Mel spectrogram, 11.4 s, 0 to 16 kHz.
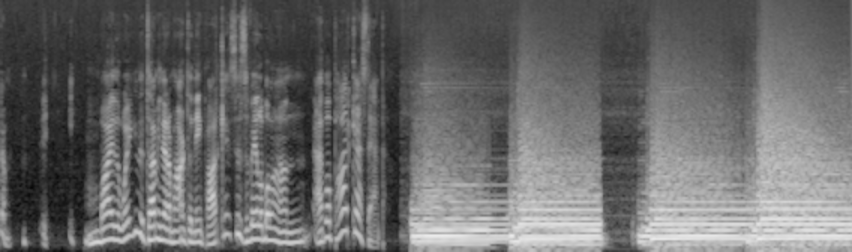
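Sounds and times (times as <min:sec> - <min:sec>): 
speech: 0:00.0 - 0:00.2, 0:01.2 - 0:05.6
loud heavily distorted sustained tones with a harsh buzzing edge: 0:05.4 - 0:11.3.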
